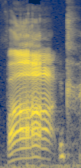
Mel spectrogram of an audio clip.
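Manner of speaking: a sudden loud "Fuck."; exasperated loud curse; mock shout. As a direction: blurt it out like a loud groan of despair. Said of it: "You're just like".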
